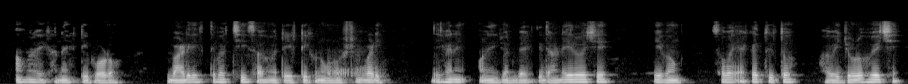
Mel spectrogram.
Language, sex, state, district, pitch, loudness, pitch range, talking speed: Bengali, male, West Bengal, Paschim Medinipur, 105 Hz, -18 LUFS, 95-110 Hz, 150 wpm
